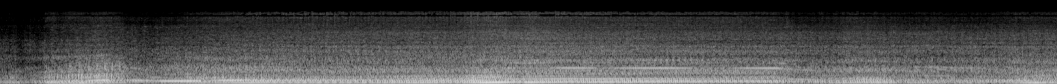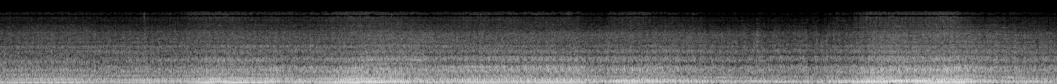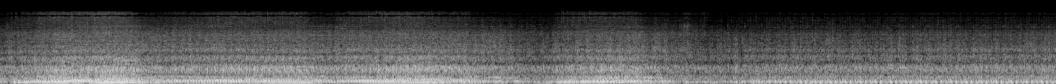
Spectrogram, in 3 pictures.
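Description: Straight-piped Rolls-Royce engine of a tracked armoured vehicle running under load as it drives off, revved up and down again and again, with its pitch rising and falling every couple of seconds in the second half.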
